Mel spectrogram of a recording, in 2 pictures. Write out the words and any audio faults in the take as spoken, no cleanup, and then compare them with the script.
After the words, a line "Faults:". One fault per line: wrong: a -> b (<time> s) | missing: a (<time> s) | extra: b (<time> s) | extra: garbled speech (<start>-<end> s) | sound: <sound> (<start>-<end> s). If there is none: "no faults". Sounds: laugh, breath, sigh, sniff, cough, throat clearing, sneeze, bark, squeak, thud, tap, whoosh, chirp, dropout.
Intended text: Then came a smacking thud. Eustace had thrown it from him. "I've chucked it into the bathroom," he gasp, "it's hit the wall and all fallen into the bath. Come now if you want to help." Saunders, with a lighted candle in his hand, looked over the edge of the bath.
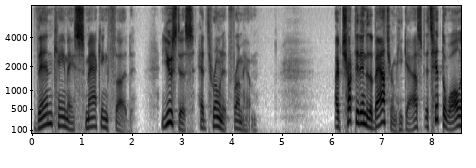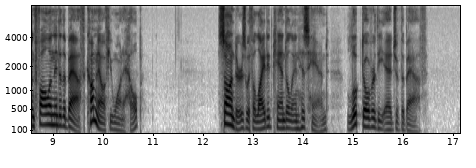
Then came a smacking thud. Eustace had thrown it from him. "I've chucked it into the bathroom," he gasped, "it's hit the wall and fallen into the bath. Come now if you want to help." Saunders, with a lighted candle in his hand, looked over the edge of the bath.
Faults:
wrong: gasp -> gasped (7.4 s)
missing: all (8.7 s)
